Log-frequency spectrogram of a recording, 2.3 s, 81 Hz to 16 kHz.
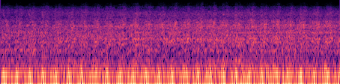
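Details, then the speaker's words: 1966 Ford Bronco V8, carbureted, running again after sitting about 15 years: loose, chuffing low-end pulse with a raspy puffing edge from an exhaust leak underneath. It is still missing on a cylinder or two, with timing off. "So you can hear an exhaust leak underneath right around here, but"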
